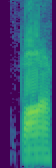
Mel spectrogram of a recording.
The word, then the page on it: bah: American English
